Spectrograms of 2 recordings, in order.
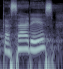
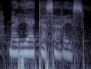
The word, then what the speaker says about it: Casares: Marie Casar, y entonces ella pone un acento al final para que los franceses tengan que pronunciar María Casares.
